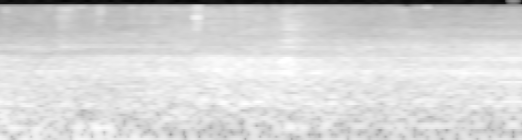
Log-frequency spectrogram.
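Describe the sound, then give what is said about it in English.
A passing train roars steadily, heard from the street, a loud, dense rushing rumble that holds at an even level throughout, with no voices over it. “There's a roar of a train”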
